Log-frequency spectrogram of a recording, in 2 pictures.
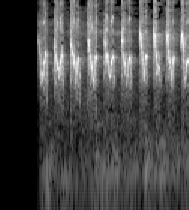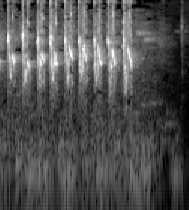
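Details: Male bar-winged prinia in breeding condition, calling females, delivers a quick, regular train of sharp chirped notes, about two and a half per second, for some four seconds, then stops.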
